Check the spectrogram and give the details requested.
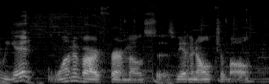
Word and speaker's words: Pheromosa: Pheromosa. Yes, I am right. Okay. I can never pronounce that thing's name.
